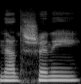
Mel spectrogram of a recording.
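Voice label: "nadšený", Slovak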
